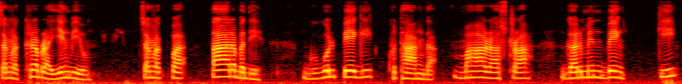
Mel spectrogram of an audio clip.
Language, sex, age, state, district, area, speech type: Manipuri, male, 30-45, Manipur, Kakching, rural, read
